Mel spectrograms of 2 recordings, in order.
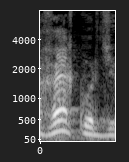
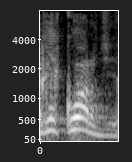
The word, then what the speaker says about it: recorde: correta Record ou Record ouve-se cotidianamente a forma Record com uma tonicidade na anti penúltima sílaba portanto como proparoxitono porém essa forma não está registrada nos dicionários e no vocabulário ortográfico da Academia Brasileira de Letras a forma registrada é recorde sem acento oficialmente ela é paroxítona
